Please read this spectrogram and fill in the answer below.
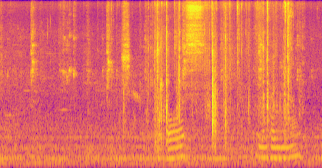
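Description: Hands handling a lockset's metal latch and its clear plastic clamshell packaging: scattered light clicks and knocks, with a short stretch of plastic crinkling about halfway through, over a steady low hum.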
